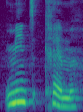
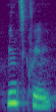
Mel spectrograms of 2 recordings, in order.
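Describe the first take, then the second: First: Mint Crème read the French way, crème with an open French è. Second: Mint Cream in an English accent, cream as a long English ee. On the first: Vlogger reads the polish label to viewers, French pronunciation. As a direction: say Mint Crème as a French word, crème rhymes with thème. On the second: Vlogger corrects the polish name for viewers, English accent. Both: Shown as a demonstration. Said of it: "Avec l'accent anglais".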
